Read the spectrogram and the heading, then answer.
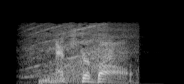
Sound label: Sound SFX Extra Ball; flipper; sttng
